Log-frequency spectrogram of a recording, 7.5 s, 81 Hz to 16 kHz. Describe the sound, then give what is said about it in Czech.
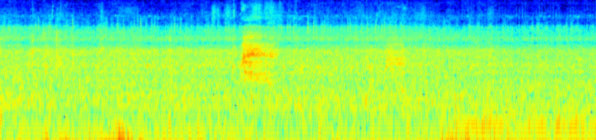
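A bus's diesel engine idles steadily at about 650 rpm, heard from a seat over the engine behind the back doors, a low, even rumble with a faint hum and a couple of brief hissing bursts from the doors over it. No one speaks. “Krásných 650 otáček za minutu.”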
